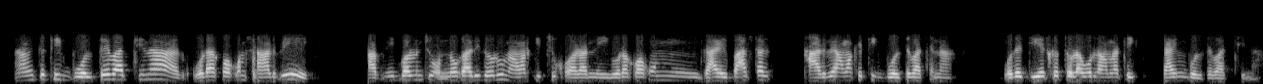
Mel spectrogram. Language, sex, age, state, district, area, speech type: Bengali, female, 45-60, West Bengal, Hooghly, rural, conversation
